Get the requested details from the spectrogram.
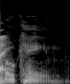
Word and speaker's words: Spokane: Spokane, Washington. – That's how you say it, right? – Right. – Spokane.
